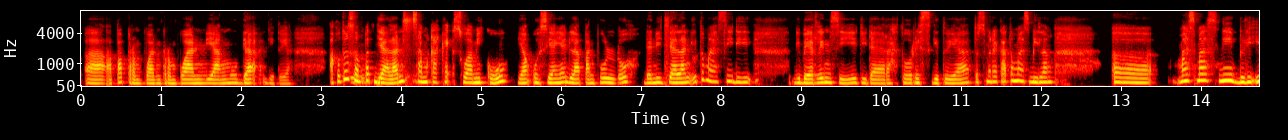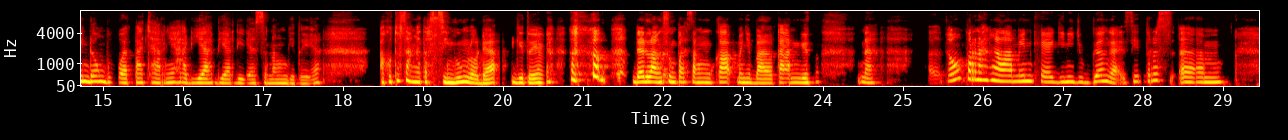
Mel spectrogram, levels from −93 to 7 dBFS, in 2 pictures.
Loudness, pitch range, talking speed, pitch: -26 LUFS, 180-235 Hz, 155 wpm, 200 Hz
